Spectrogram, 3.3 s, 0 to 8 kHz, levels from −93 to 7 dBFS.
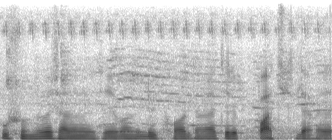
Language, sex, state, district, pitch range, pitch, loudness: Bengali, male, West Bengal, Kolkata, 100-110 Hz, 105 Hz, -24 LUFS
